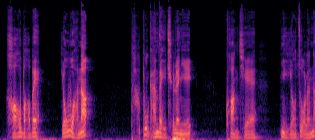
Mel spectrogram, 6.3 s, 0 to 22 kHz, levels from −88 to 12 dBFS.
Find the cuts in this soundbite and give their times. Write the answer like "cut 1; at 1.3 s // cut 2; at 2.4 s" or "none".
cut 1; at 1.2 s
